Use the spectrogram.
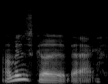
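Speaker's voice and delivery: normal talking voice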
